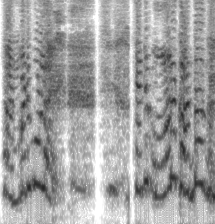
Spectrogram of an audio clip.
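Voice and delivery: high, panicked calling; frantic searching. Acted. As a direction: call out desperately for a lost child. Mother searching for missing child.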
